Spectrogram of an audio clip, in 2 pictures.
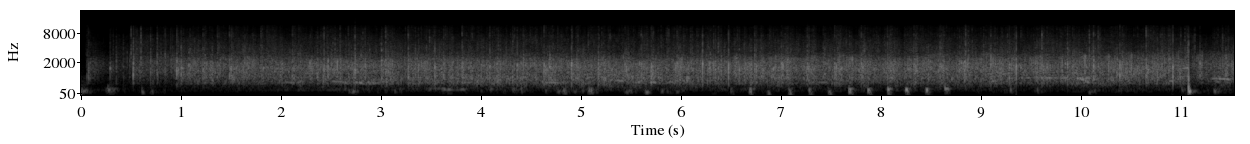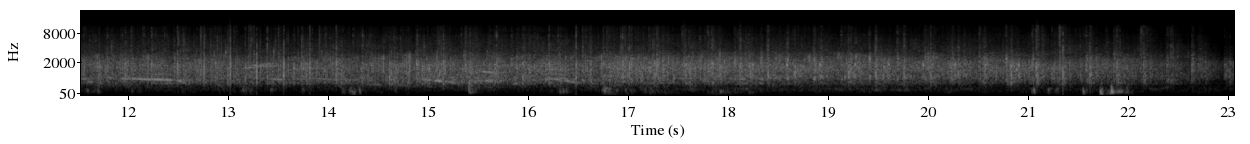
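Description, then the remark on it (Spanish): A large audience at the opera applauds maestro Ramón Vargas steadily for over twenty seconds, a dense wash of many hands clapping with individual sharp claps poking through, sustained at a consistent loud level throughout. “Por favor, un gran aplauso para el maestro Ramón Vargas.”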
